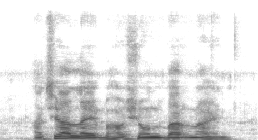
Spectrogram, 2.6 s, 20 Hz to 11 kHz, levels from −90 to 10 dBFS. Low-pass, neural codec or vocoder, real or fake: 9.9 kHz; codec, 44.1 kHz, 7.8 kbps, DAC; fake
